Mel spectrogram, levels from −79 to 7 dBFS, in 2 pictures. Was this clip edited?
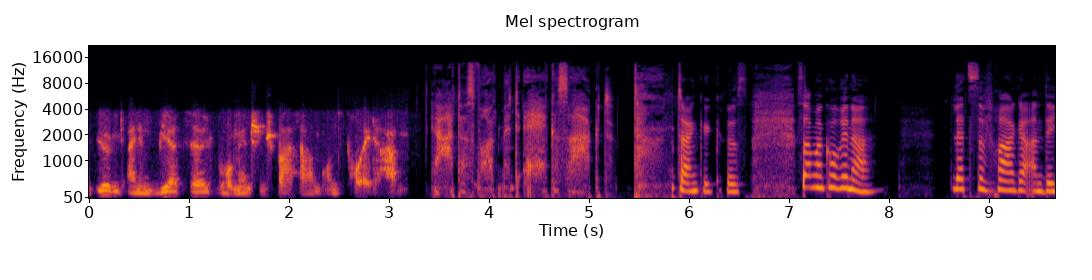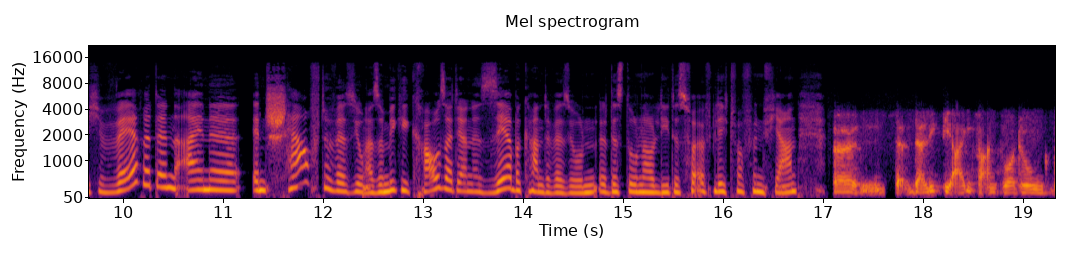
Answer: yes; 2 cuts; at 12.4 s, 17.0 s

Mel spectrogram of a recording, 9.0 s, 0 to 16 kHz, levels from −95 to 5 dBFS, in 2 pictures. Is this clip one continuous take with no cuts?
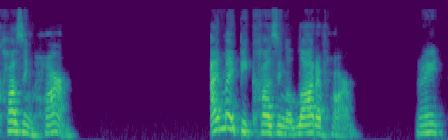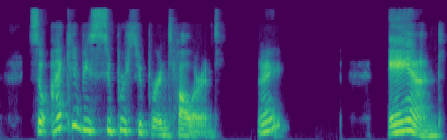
no; 1 cut; at 4.7 s

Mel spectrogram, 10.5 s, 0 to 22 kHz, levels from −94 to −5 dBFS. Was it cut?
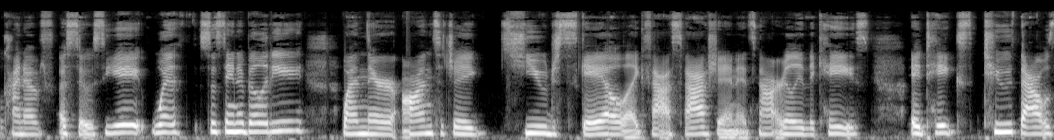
no; 0 cuts

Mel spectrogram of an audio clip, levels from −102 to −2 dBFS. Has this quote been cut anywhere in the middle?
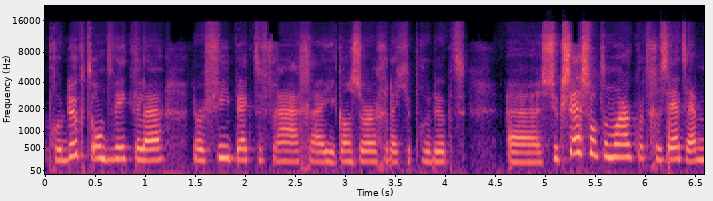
no; 0 cuts

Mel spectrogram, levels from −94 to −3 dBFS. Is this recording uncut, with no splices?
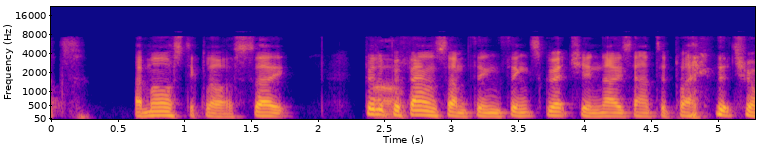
yes; 0 cuts

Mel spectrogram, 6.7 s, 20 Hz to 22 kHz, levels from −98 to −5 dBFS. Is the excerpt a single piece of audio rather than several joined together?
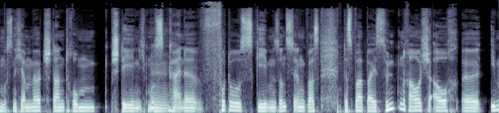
yes; 0 cuts

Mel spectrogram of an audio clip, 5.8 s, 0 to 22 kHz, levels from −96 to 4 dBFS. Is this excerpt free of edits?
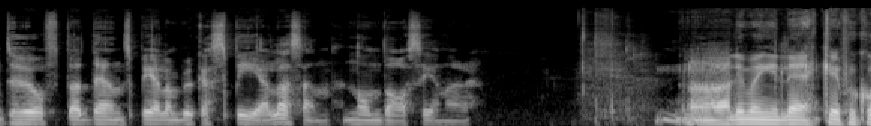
no; 2 cuts; at 2.3 s, 4.9 s

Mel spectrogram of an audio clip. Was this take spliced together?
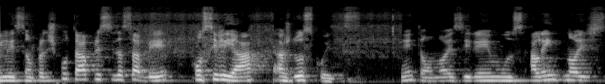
yes; 2 cuts; at 2.7 s, 4.0 s

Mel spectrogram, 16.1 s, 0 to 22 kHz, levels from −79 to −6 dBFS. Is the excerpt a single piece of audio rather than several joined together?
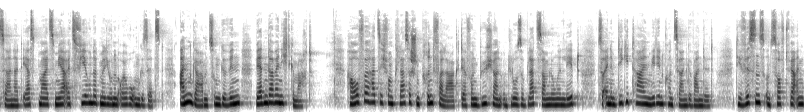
no; 1 cut; at 3.5 s

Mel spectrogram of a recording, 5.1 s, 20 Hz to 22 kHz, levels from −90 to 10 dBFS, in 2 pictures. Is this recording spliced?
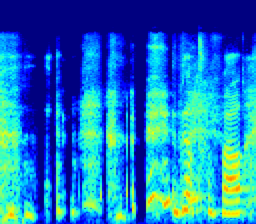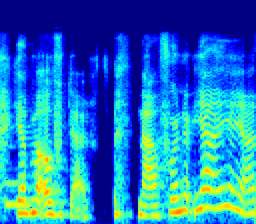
yes; 2 cuts; at 1.7 s, 3.9 s

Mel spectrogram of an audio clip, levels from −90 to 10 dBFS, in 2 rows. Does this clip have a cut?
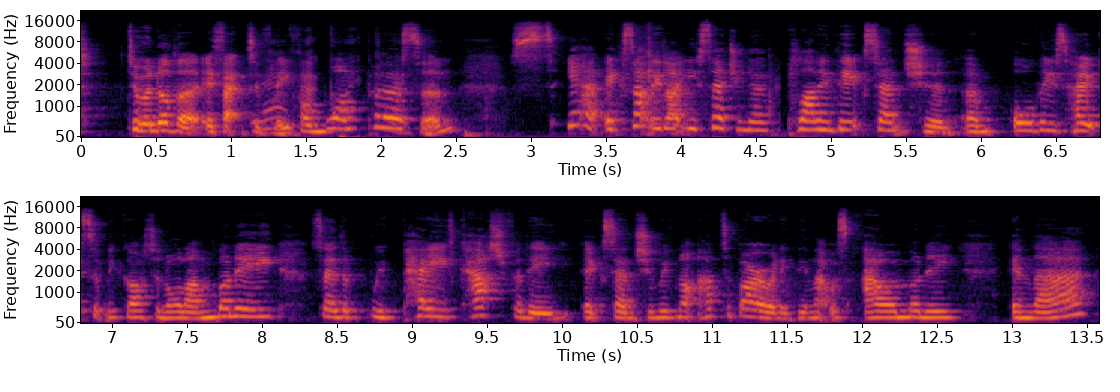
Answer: yes; 1 cut; at 4.7 s

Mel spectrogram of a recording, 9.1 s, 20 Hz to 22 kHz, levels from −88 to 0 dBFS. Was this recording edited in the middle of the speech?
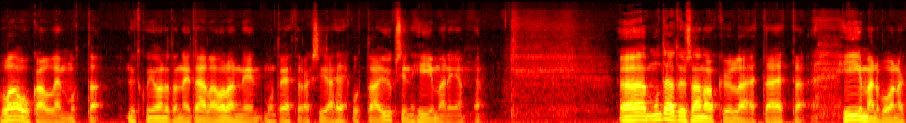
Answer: yes; 2 cuts; at 4.7 s, 7.5 s

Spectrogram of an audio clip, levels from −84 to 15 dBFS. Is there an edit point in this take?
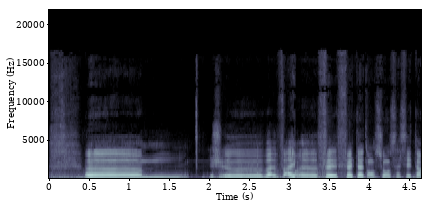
yes; 1 cut; at 3.1 s

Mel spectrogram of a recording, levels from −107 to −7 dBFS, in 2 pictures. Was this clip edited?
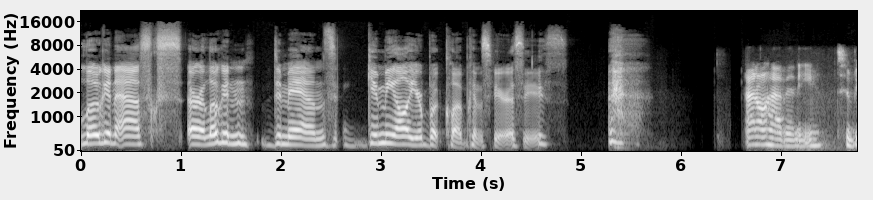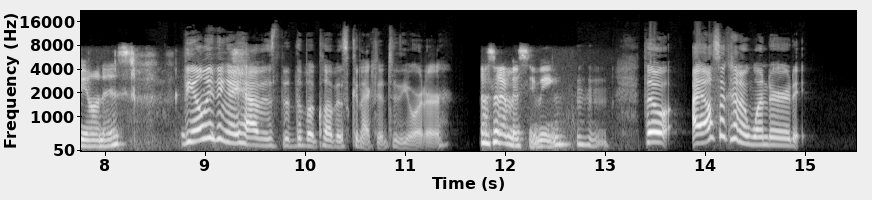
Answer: yes; 1 cut; at 11.6 s

